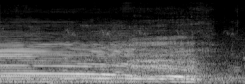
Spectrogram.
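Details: Sahiwal bull calves being fattened, at Ambari market in Parbatipur, Dinajpur, on 11 May: one drawn-out, harmonic-rich moo lasting about two seconds, sliding slowly downward, with market chatter around it.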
